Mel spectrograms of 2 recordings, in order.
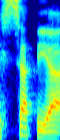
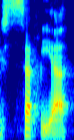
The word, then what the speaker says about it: sepia: and daniel Smith green gold I always say Sofia I don't know why they believe the correct the correct pronunciation is we sepia or CPS shoot you see I just did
